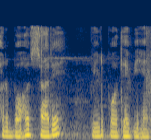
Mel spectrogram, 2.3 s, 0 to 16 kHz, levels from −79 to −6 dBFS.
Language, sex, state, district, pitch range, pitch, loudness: Hindi, male, Chhattisgarh, Raipur, 110-145 Hz, 120 Hz, -16 LUFS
